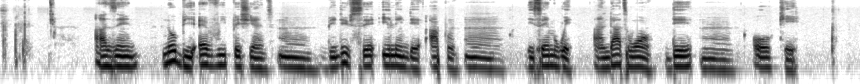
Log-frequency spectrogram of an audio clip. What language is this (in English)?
Nigerian Pidgin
